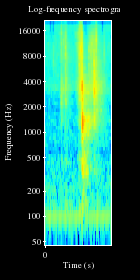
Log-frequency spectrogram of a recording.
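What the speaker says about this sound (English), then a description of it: "We're going to finely chop it with a nice sharp knife." An onion being finely chopped with a sharp knife on a board for pumpkin soup, a few soft close knocks with one clearer tap near the middle over a low steady hum.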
